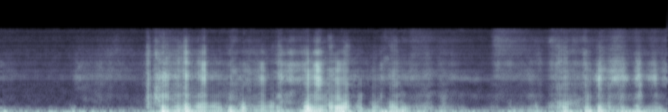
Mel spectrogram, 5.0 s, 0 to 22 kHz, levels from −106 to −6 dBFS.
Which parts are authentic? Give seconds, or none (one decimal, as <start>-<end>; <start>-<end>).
none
